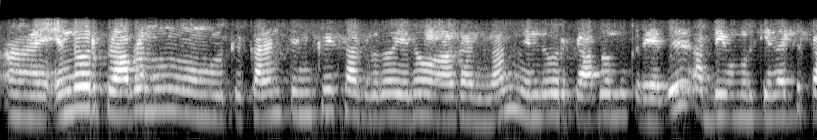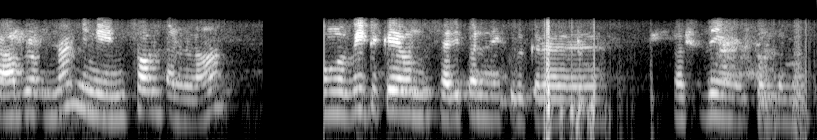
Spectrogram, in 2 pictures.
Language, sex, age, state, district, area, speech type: Tamil, female, 18-30, Tamil Nadu, Thanjavur, urban, conversation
